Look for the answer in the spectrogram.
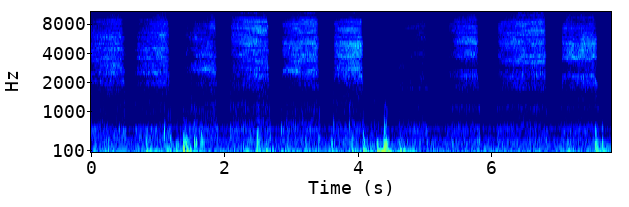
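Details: Barn owl nestling, excited while being fed, making long harsh hissing screeches, each about half a second, repeated steadily with short gaps, over low rumbling and handling noise.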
